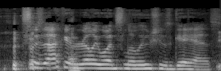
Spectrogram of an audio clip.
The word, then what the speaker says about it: Geass: I know it's pronounced gay ass, but it's still really good.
